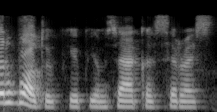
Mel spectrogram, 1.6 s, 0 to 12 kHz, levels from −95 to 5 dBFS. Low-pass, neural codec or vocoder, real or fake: 7.2 kHz; codec, 16 kHz, 2 kbps, X-Codec, HuBERT features, trained on LibriSpeech; fake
